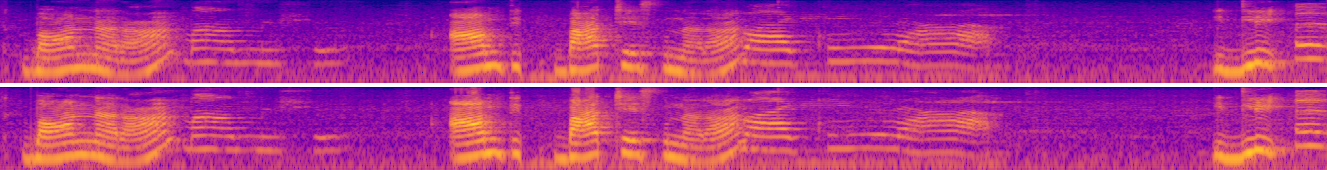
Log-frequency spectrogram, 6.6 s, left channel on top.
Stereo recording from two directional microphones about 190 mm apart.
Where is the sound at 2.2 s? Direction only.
20° right (ahead or behind).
